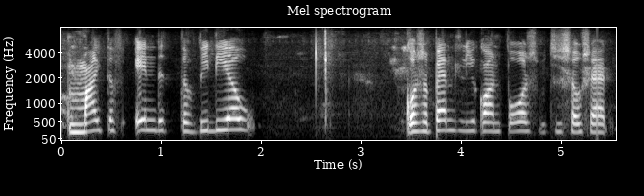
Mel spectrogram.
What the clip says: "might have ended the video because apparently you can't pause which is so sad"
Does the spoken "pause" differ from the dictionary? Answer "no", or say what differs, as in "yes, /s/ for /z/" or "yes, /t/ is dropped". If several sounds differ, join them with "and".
no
